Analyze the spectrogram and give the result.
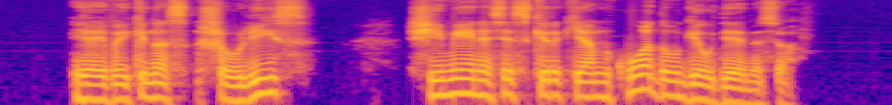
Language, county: Lithuanian, Vilnius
